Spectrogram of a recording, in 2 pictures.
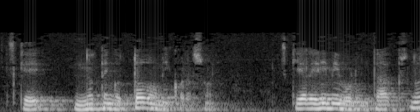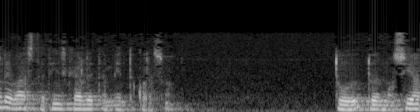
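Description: A man preaching a sermon in an earnest, halting way, repeating words and turning to prayer. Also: mid-range voice, dark tone. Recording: dull echoey room recording.

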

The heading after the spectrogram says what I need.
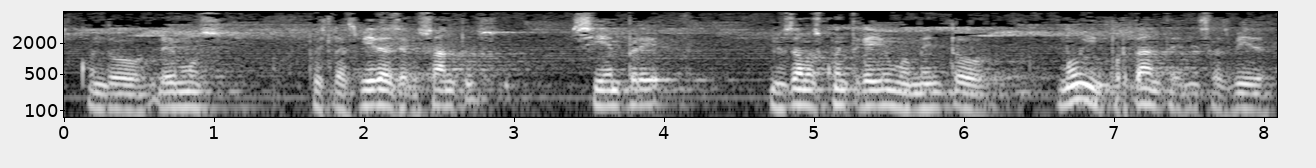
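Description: Priest, male, reflective meditation, warm dark voice, roomy echo with faint hiss. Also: medium pitch. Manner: reflective, frequent "pues" fillers. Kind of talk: prayer and spoken meditation. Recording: dull echoey hall with faint hiss.

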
